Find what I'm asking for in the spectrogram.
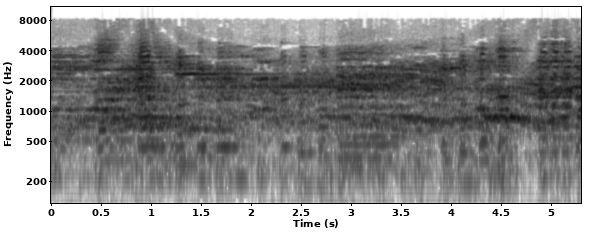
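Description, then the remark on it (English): A crowd chatters in a steady, overlapping murmur of many voices as people file into the old Town Hall, a dense continuous hubbub with no single voice standing out. “And there stands Fred with an egg beater whipping things up as the folks crowd inside.”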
